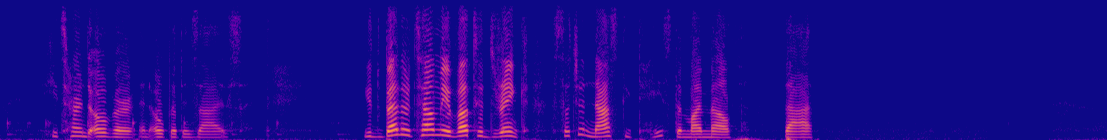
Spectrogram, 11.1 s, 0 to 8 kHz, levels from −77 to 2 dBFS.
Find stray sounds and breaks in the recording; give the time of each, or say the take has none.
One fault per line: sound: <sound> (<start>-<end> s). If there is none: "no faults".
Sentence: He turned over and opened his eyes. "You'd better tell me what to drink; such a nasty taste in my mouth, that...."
no faults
